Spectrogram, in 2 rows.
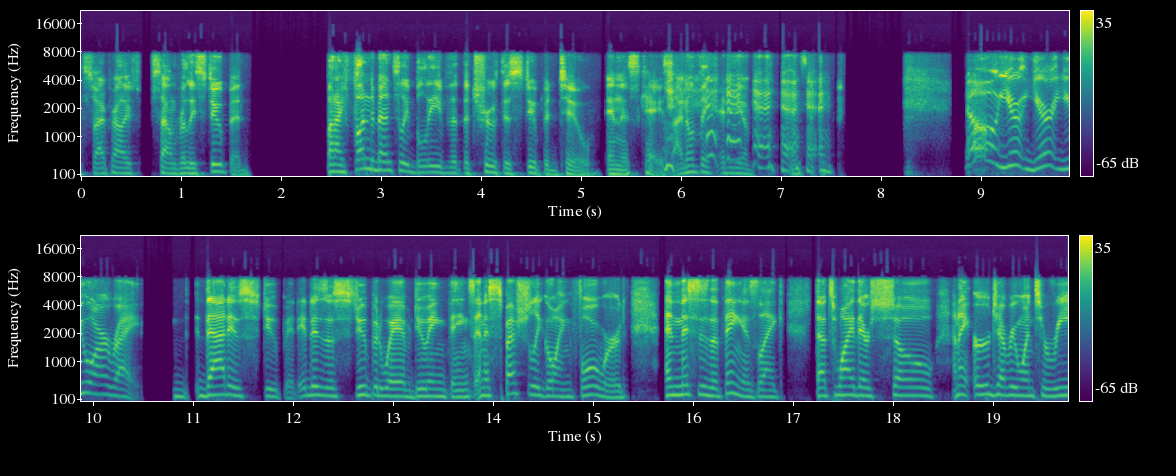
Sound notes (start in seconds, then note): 5.3 laugh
